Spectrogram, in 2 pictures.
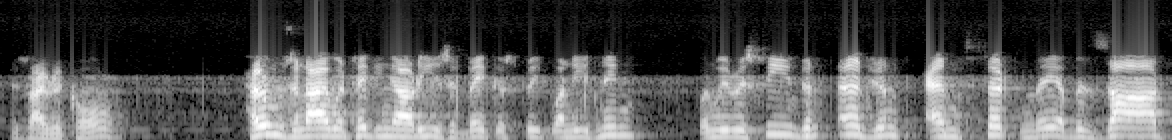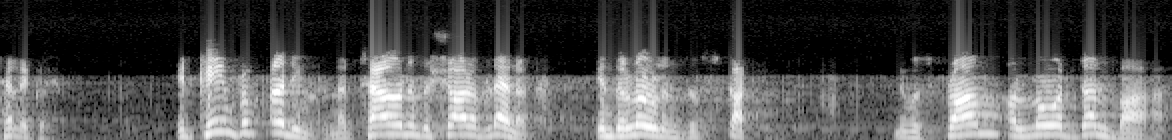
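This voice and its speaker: High-voiced, gentlemanly Doctor Watson. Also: male voice, expressive, brisk. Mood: storytelling, grave. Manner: formal, dramatic storytelling. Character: earnest, astonished gentlemanly doctor and storyteller. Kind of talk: old-time radio drama acting and narration. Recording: tinny old radio recording.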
